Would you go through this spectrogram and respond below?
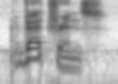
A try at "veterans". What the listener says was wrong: So you lose that middle ER. Veterans.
